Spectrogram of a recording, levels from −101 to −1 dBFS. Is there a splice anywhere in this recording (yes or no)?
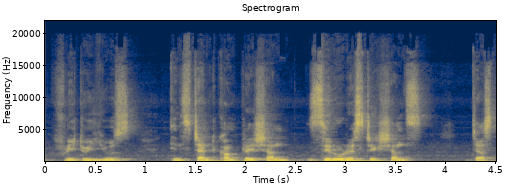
no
